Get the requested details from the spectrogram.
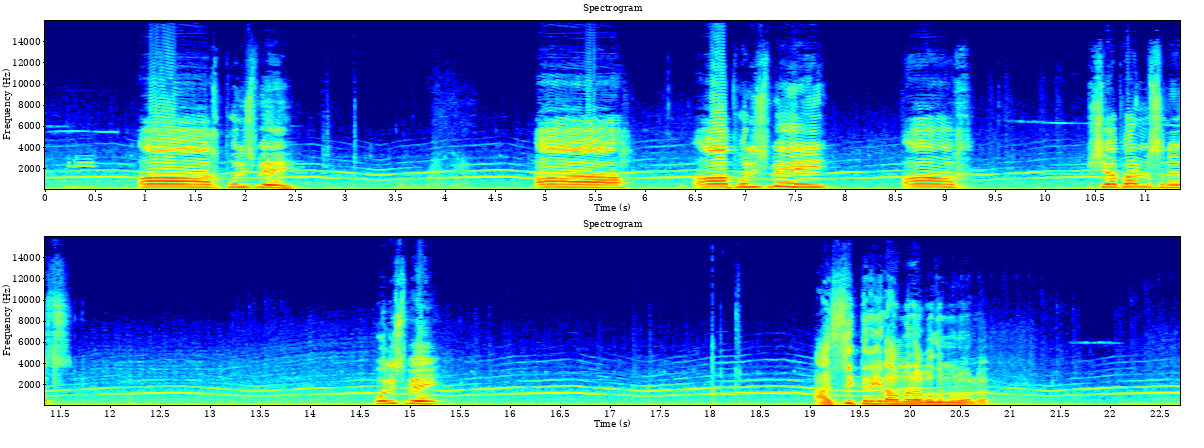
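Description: A police siren wails up and down in the background.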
